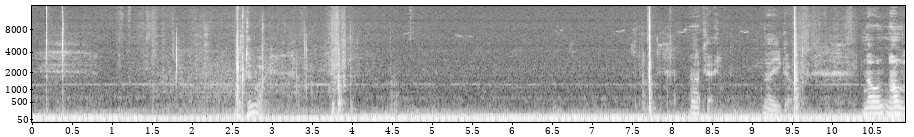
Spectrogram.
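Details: BMW E46 330Ci Clubsport idling during a battery tester charging test (14 V loaded, 13.8 V charging normal, ripple normal): steady low idle with an even beat, no knocks or misses, occasional background chirps and clicks; normal idle.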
